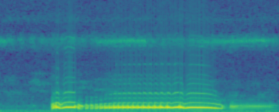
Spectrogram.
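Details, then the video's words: ['Albino Barbary dove, white with red eyes, a male in breeding mood used as a training lure. A single coo opens with a clipped burst, then a long purring tremolo. It dips at the end, and a soft short note follows.'] "Pancingan Masteran Burung Puter Bahan"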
